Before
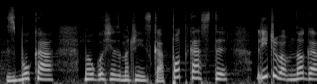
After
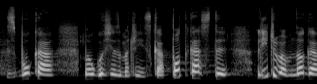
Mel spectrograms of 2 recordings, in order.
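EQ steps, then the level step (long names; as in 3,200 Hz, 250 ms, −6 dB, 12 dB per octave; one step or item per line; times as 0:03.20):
Chebyshev high-pass filter 430 Hz, order 6
dynamic equaliser 2,900 Hz, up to −6 dB, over −47 dBFS, Q 1.3
+7.0 dB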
